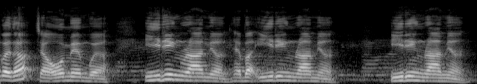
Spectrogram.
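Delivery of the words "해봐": usual speaking voice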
